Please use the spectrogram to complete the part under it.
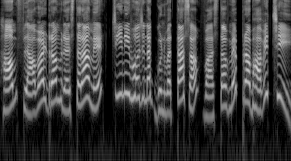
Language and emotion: Maithili, happy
